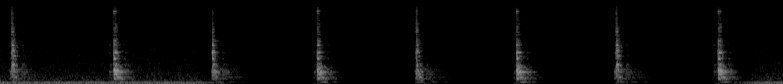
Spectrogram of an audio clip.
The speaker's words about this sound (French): L'horloge égrenait ses secondes imperturbablement un temps à l'écoulement devenu erratique.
